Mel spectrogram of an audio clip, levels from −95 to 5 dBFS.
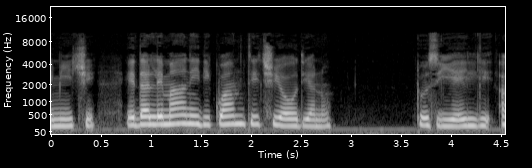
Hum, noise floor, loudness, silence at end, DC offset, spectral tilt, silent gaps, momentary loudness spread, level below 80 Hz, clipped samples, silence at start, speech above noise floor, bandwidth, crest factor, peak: none; -52 dBFS; -20 LUFS; 0 s; under 0.1%; -8 dB/octave; none; 13 LU; -60 dBFS; under 0.1%; 0 s; 33 dB; 9.2 kHz; 16 dB; -4 dBFS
